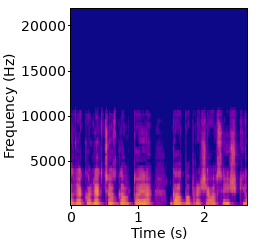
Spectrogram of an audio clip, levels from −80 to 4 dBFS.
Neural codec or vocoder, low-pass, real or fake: none; 10.8 kHz; real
